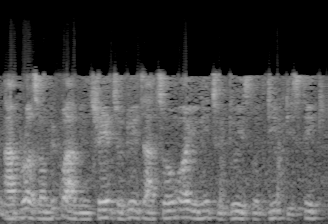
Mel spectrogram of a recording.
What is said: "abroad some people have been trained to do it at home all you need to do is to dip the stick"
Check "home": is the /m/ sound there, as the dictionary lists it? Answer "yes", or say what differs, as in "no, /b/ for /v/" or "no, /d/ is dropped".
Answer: no, /m/ is dropped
